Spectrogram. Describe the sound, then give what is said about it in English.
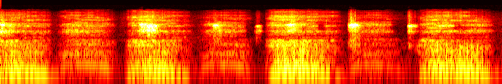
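A voice imitates short, rapid panting breaths: a series of rough, voiced huffs with a grunting, breathy rasp, each burst brief and separated by short gaps, fairly loud and alone. “that's when it triggers that part of the brain to do that kind of breathing, that short breath”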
